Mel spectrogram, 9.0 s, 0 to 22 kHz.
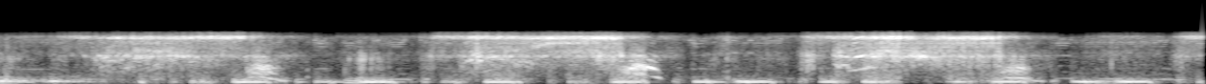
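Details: Male snoring: loud, rattling snores with a throaty flutter, about 20 a minute, somewhat irregular; heavy snoring.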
